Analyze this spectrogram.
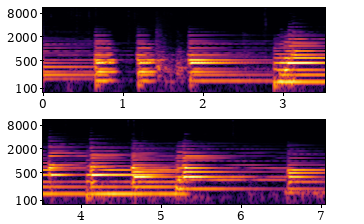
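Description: Background piano music: slow chords struck every half second to a second, each ringing and fading away.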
